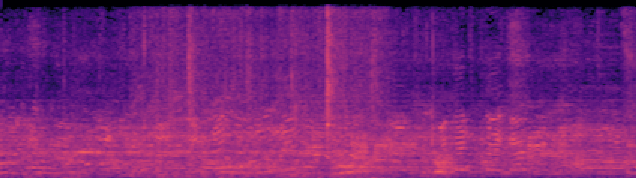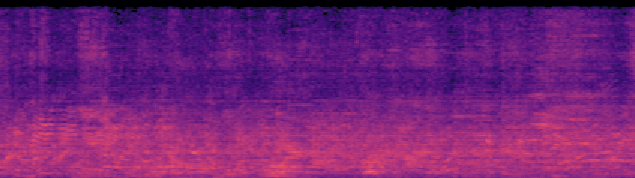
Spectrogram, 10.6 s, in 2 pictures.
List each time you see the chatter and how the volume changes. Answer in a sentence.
You can hear the chatter from 0.0 to 10.5 s, at a steady volume.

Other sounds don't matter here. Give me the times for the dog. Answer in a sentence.
You can hear the dog from 1.8 to 3.8 s and from 6.5 to 8.5 s.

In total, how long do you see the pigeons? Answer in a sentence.
You can hear the pigeons for 4 seconds altogether.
